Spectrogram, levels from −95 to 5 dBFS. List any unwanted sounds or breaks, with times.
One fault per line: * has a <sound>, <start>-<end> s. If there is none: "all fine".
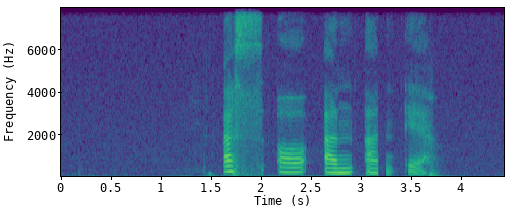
* has a dropout, 3.2-3.3 s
